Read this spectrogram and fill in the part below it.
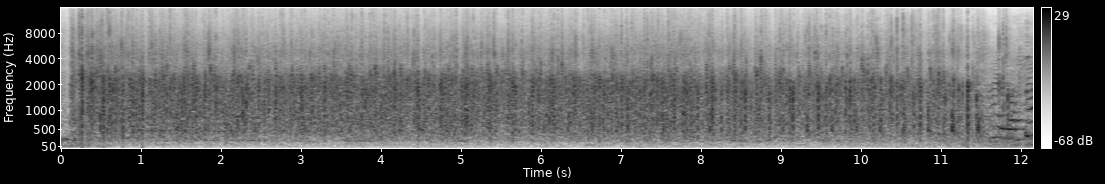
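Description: An audience at Ford's Theater breaks into loud, sustained applause welcoming Cokie Roberts to the stage, dense clapping that carries steadily for about twelve seconds before easing at the end.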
